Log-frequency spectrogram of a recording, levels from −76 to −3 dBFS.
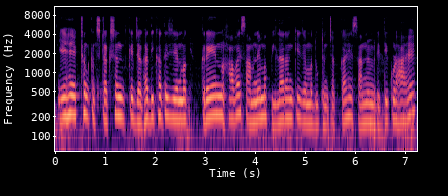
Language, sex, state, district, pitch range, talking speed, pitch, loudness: Chhattisgarhi, male, Chhattisgarh, Bilaspur, 170-205 Hz, 240 wpm, 185 Hz, -26 LUFS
